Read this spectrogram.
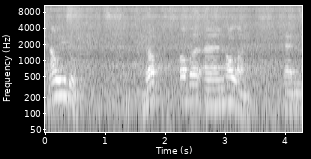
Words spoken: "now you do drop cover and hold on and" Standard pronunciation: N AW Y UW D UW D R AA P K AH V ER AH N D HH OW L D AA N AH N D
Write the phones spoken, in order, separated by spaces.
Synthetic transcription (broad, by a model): N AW Y UW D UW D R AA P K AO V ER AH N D HH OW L AA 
